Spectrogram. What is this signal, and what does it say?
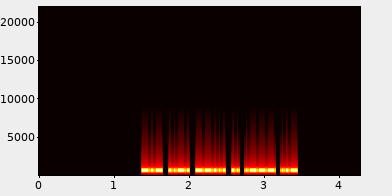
Morse code, heard as a keyed tone, about 40 wpm, 700 Hz. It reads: KF7IJU
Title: USA Call Signs - 6 Characters - Repeated 3x - 40wpm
